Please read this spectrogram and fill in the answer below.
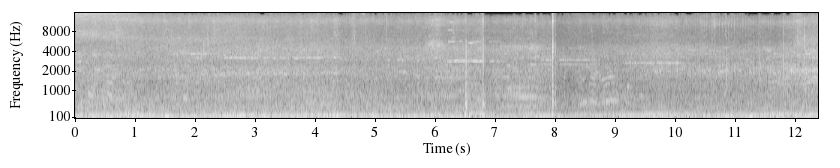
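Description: Roadside street noise: a steady low rumble of traffic with people talking in the background, and a few sharp clicks or knocks a little past the middle.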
